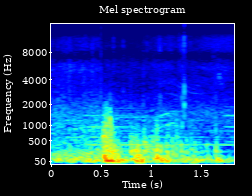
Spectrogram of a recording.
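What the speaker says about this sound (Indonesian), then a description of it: "Ini tendanya goyang banget karena di luar lagi angin kenceng." Strong wind outside buffets a tent, its fabric flapping and rumbling in uneven gusts close to the microphone, with low wind noise throughout.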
